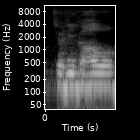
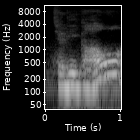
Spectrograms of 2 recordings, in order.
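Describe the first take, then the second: First: It is intoned as a plain statement. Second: It is intoned as a question. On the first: The speaker states that they are going over there. "그러면 서술문이다" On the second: The speaker asks whether someone is going over there. "하면 의문문이고"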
